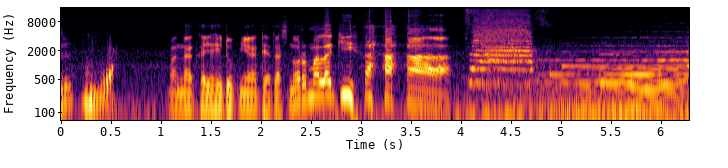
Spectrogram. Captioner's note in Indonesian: tertawa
